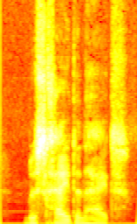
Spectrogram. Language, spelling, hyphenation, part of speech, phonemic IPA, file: Dutch, bescheidenheid, be‧schei‧den‧heid, noun, /bəˈsxɛi̯də(n)ɦɛi̯t/, Nl-bescheidenheid.ogg
- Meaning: 1. modesty, humility 2. something modest, such as a small gift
